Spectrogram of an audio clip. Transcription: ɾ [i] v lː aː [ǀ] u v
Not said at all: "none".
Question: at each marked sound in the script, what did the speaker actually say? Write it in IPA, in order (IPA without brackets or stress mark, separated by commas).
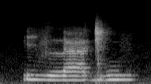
i, ɡ͡ǀ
